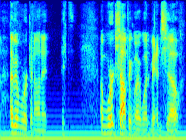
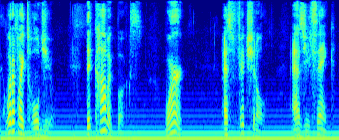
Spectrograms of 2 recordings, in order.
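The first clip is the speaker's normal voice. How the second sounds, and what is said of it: Imitates another person's voice. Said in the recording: “that was my Neil deGrasse Tyson impression.”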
